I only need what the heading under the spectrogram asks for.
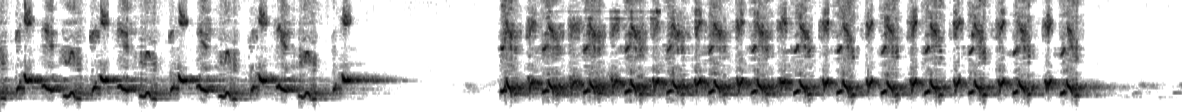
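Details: Sooty-headed bulbul song for training other birds, with quick chattering phrases, a brief pause, then a dense rolling trill of rapid notes that fades out.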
